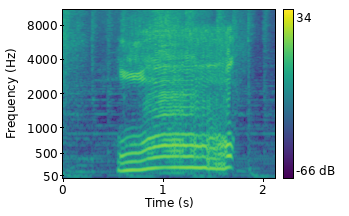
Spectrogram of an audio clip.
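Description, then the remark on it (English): A person lets out a single sustained, throaty roar lasting about a second, loud, imitating a big cat with a strained, growly voice. “Yeah, do the roar.”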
